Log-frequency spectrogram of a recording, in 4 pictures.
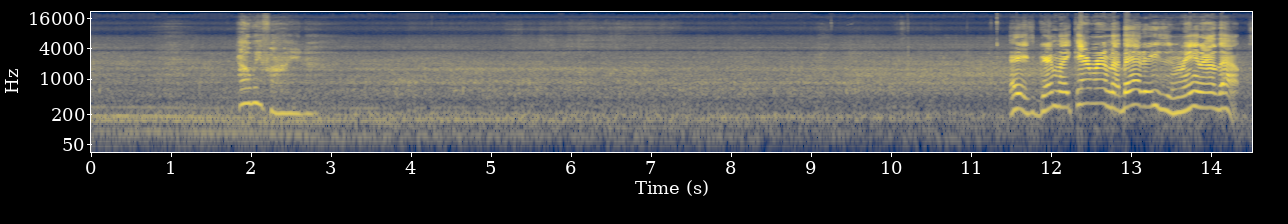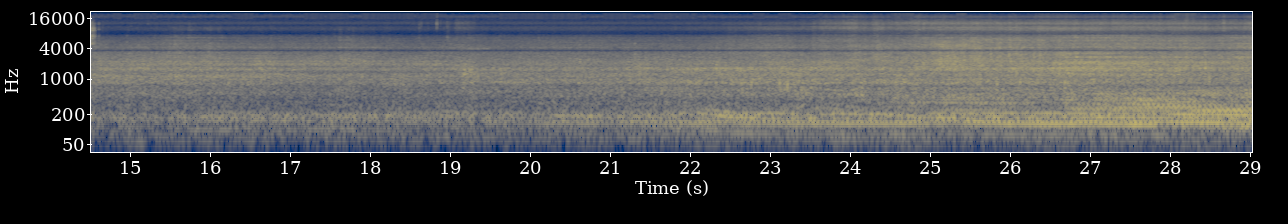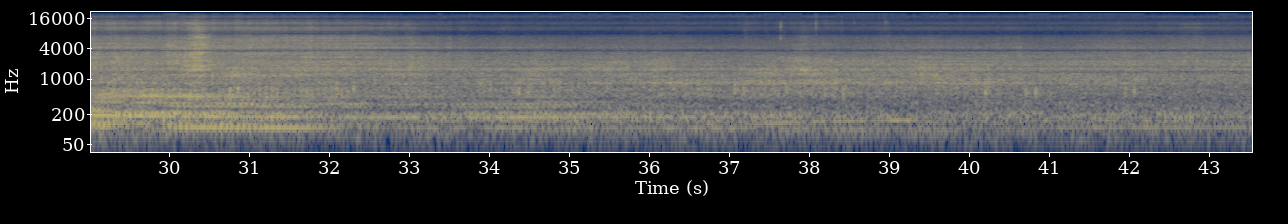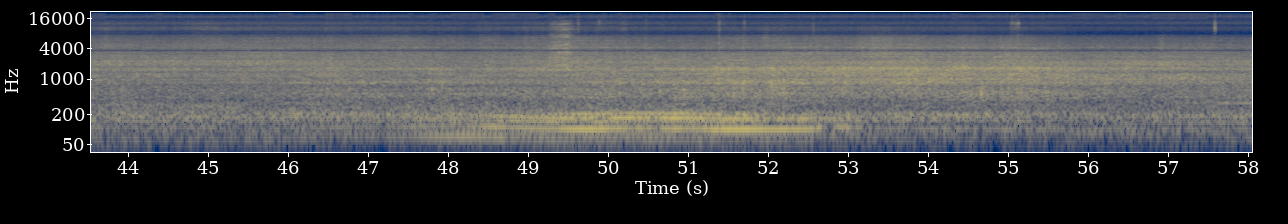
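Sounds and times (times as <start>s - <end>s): vehicle engine passing by: 47.5s - 54.9s.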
